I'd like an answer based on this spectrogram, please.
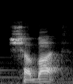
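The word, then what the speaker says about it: שבת: have reached the holiday Saturday and in Hebrew Shabbat Sha but as I said before we usually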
